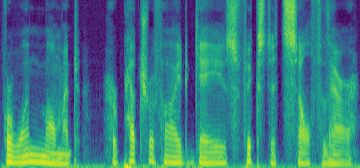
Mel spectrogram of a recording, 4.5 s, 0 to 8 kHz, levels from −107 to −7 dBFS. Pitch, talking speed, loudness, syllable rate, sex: 95 Hz, 120 wpm, -19 LUFS, 3.9 syllables/s, male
